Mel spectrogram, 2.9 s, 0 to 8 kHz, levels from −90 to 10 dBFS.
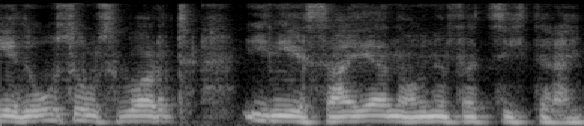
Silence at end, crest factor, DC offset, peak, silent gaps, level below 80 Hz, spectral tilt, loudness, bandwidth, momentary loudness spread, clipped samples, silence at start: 0 s; 12 dB; under 0.1%; -12 dBFS; none; -46 dBFS; -7 dB/octave; -25 LUFS; 7.6 kHz; 8 LU; under 0.1%; 0 s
